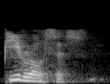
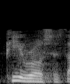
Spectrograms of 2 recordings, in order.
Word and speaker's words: pyrosis: Porosis? Is that how you say it? Pyrosis. Pyrosis. The hard P.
